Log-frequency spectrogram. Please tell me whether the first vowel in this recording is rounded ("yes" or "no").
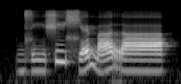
no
